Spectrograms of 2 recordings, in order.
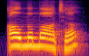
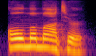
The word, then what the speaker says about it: alma mater: The British one was alma mater, whereas the American was more like alma mater.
